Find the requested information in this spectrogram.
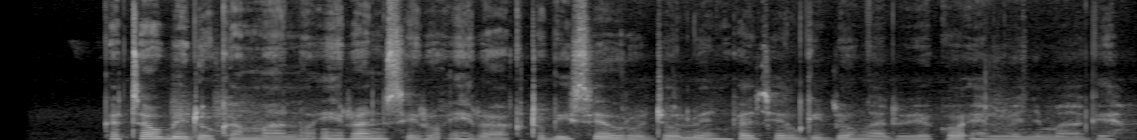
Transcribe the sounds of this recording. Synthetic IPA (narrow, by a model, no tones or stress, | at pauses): kataobedokamanɔʔɪɾansɪɾɔʔɪɾaktoɡɪseoɾod͡ʒɔlweɲkat͡ʃɛlɡɪd͡ʒɔŋadɾjɛkɔʔɛlweɲmaɡɛ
